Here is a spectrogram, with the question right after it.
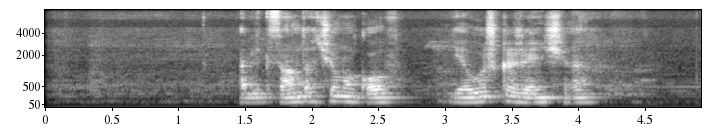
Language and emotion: Russian, neutral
